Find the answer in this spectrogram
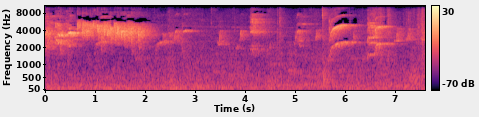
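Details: White crested domestic canary chick beginning to sing: scattered high chirps and short trilled notes separated by quieter gaps, with soft background hiss.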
